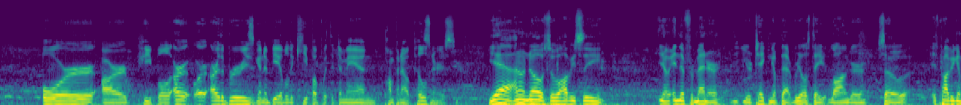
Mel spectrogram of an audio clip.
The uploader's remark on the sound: Live at HBC. Recorded live on the floor of Homebrew Con 18.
